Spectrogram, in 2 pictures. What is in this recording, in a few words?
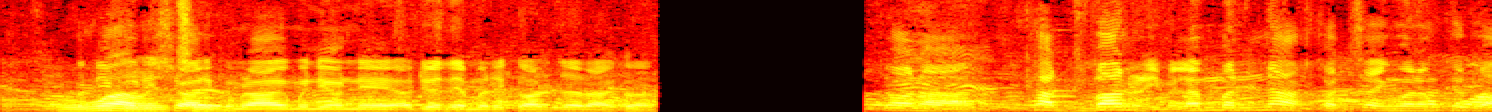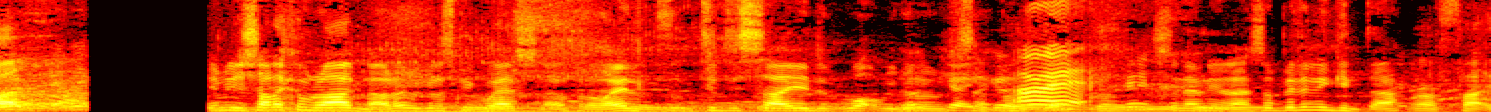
Wales Welsh White Males 30s; Europe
